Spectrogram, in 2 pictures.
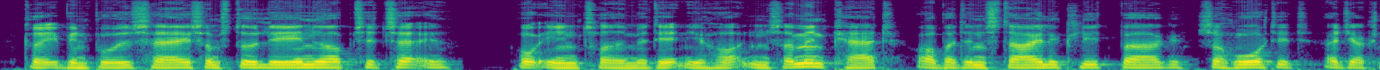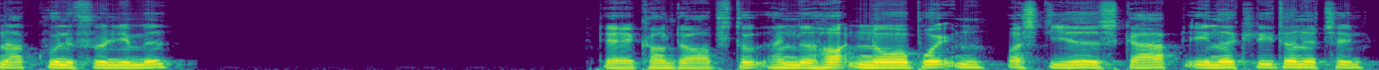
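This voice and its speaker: A man narrating a classic story in a measured storytelling manner. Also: on the high side, mellow. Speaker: audiobook narrator. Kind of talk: scripted narration of a classic tale.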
